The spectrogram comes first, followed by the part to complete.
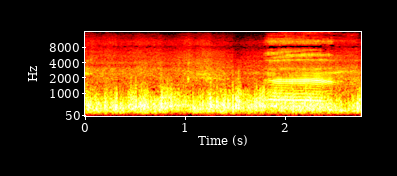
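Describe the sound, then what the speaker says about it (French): Strong wind buffets an outdoor microphone, a steady rumbling roar that runs through the whole stretch, with a faint higher whine and some brief tonal sounds near the end. "il y a vachement de vent, donc ça ne va pas être possible"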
